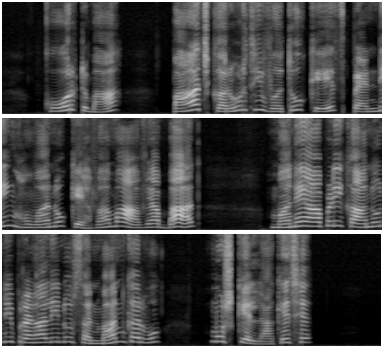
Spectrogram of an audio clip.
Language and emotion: Gujarati, disgusted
